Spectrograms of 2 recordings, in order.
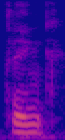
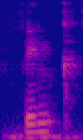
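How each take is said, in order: First: The word is said in a plain accent. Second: The word is said in a German accent. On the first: "he doesn't say think" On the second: "he has a sexy German accent"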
